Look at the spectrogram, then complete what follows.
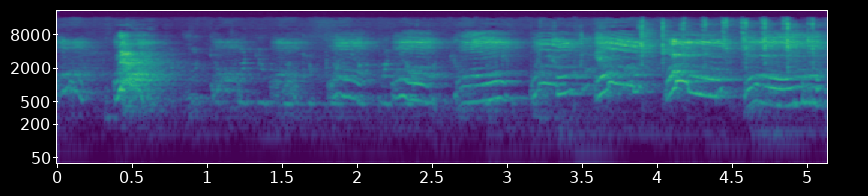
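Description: Four-week-old Ca de Bou (Mallorquin mastiff) puppies whimpering: from about two seconds in, a quick run of short whines that rise and fall in pitch, two or three a second.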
